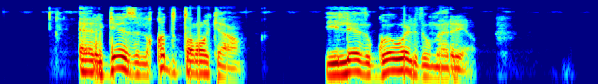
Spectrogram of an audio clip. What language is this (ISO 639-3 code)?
kab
